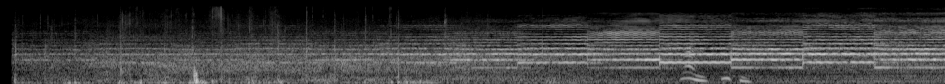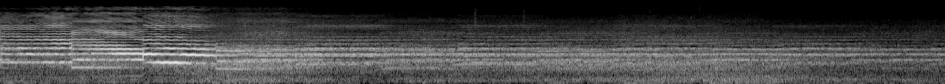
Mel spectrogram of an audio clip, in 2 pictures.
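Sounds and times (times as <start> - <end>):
two-tone police siren: 0.1 - 18.9.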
